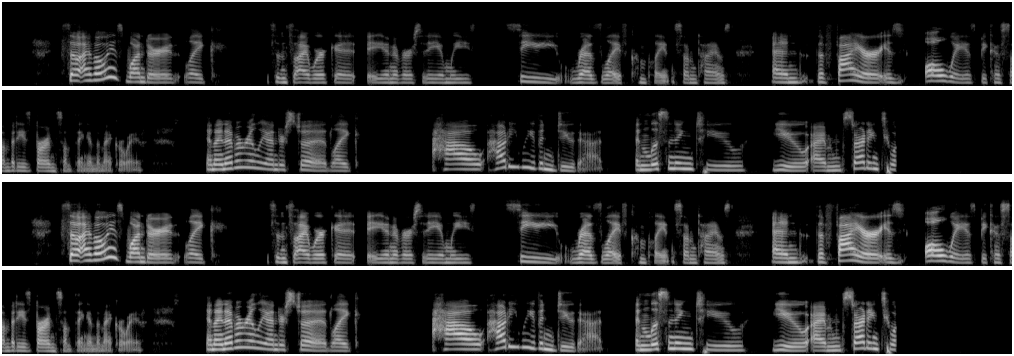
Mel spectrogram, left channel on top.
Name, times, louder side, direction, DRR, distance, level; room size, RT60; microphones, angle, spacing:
voice 1, 0.3-2.2 2.7-4.7 5.1-11.8 12.1-13.6 14.4-16.1 16.4-17.5 17.8-19.0, right 5 dB, 20° right, 0.3 m, -23 dB
open air
head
